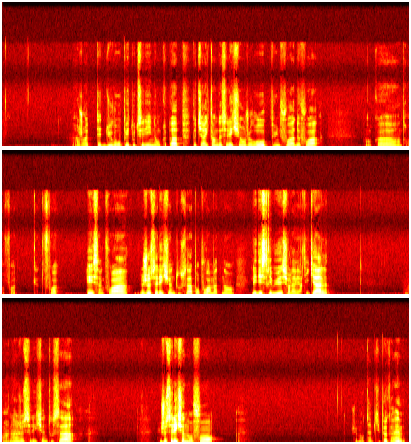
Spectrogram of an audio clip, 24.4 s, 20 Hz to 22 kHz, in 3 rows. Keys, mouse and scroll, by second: 0.3 ctrl+shift+click, 1.2-2.2 drag, 2.4 middle click, 3.2 middle click, 3.3 click, 3.8-4.6 drag, 5.4 ctrl+g, 5.7-6.7 ctrl+drag, 6.7 ctrl+g, 7.0-8.1 ctrl+drag, 8.1 ctrl+g, 8.5-9.8 ctrl+drag, 9.9 ctrl+g, 10.2-11.4 ctrl+drag, 11.3 ctrl+g, 11.7-12.7 ctrl+drag, 13.6 click, 14.4 click, 15.3 click, 15.9 shift+click, 16.6 shift+click, 17.2 shift+click, 17.7 shift+click, 19.7 shift+click, 22.3 shift+click, 23.0-24.4 ctrl+drag.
